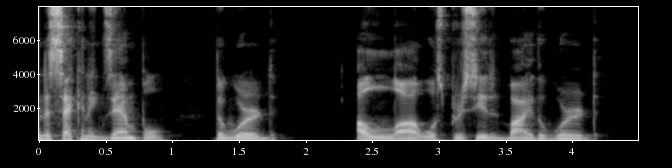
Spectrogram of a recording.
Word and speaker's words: الله: So, Allah, the alif is always lightly pronounced or empty-mouthed, as in ah.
